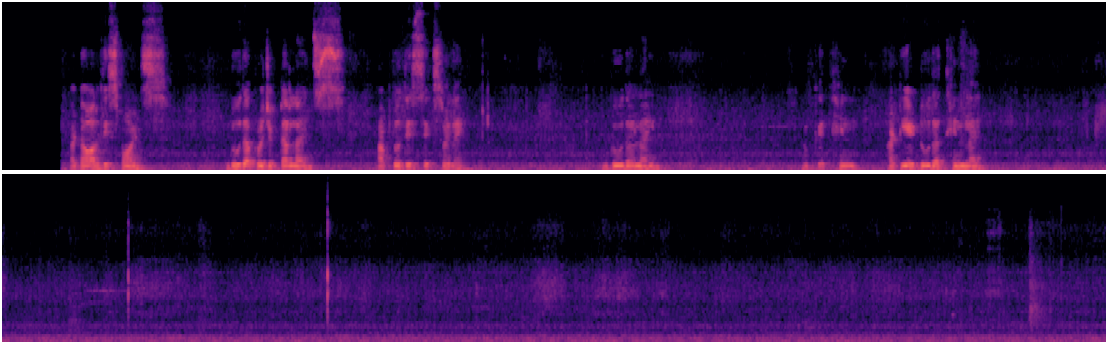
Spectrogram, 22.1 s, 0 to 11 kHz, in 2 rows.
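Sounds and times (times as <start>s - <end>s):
low room hum: 0.6s - 22.0s.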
